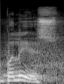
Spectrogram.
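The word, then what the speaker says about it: police: द पुलिस are coming, it means पुलिस, नॉट पुलिस, ना पुलिस, पुलिस, पुलिस, right. सो श्वा sound है ओ का, पुलिस, ये उसका प्रोनाउंसिएशन है, इसको ही बोलिए।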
